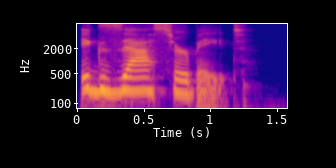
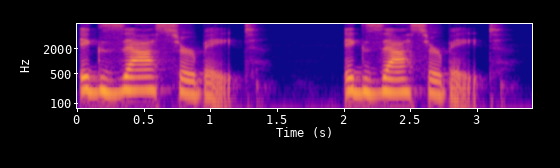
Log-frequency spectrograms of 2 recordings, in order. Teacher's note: 4 syllables with the stress on the second.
